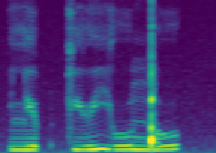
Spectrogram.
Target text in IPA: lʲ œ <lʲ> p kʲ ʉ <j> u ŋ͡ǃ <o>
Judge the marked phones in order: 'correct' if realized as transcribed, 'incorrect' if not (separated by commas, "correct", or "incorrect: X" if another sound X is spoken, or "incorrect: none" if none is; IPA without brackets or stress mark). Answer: incorrect: none, correct, incorrect: u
